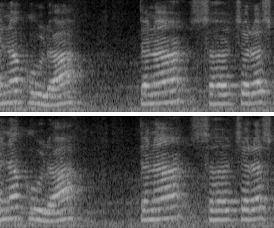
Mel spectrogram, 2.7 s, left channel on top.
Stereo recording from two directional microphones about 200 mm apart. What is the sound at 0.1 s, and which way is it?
A woman's voice, 15° left (ahead or behind).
